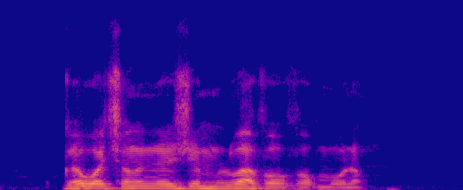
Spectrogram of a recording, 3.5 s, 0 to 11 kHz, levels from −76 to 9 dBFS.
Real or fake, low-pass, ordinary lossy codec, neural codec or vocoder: real; 7.2 kHz; Opus, 16 kbps; none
